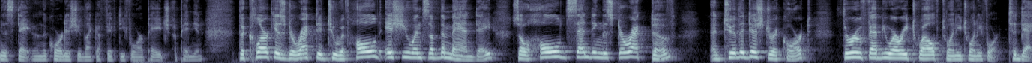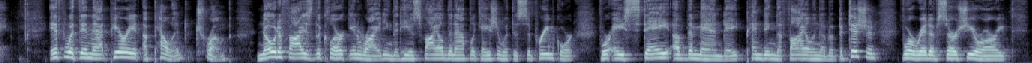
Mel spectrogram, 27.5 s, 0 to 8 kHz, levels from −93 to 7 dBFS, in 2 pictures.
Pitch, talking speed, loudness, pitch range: 150 Hz, 160 wpm, -19 LUFS, 130-175 Hz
